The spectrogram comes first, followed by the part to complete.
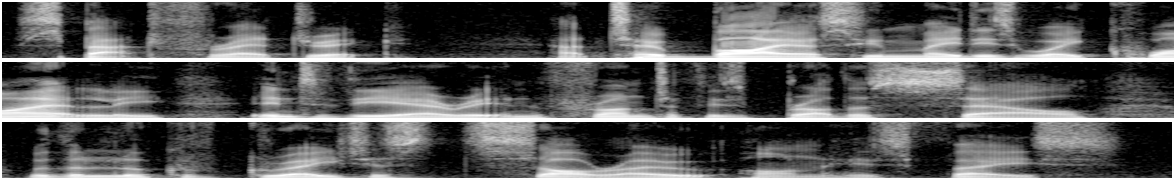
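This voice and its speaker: A man's voice: medium pitch, moderate pace, dry recording. A man reading a scripted fantasy story aloud as its narrator.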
